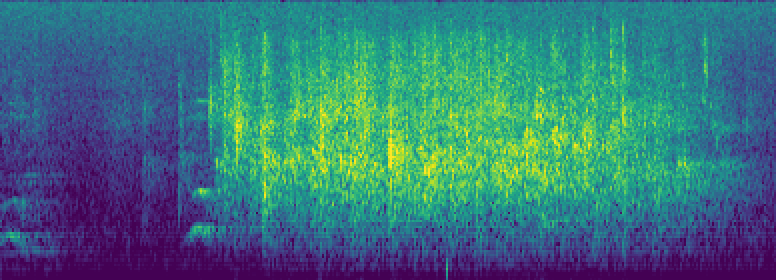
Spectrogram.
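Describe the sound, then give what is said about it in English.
An audience at a sermon breaks into sustained applause, many hands clapping in a dense, steady wash that swells quickly and holds at full strength before easing slightly, with a few voices underneath at the start. “I'm doing much better than how you are clapping.”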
